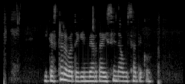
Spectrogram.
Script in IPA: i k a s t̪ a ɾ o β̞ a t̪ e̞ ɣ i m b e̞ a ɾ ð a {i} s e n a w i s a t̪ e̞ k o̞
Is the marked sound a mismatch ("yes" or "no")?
no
